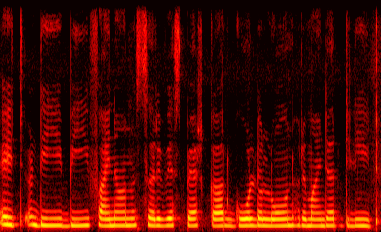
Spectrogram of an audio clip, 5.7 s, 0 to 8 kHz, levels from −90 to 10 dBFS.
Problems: constant background noise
